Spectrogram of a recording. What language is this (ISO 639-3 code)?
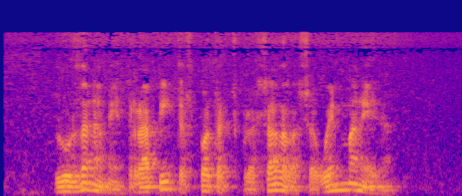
cat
